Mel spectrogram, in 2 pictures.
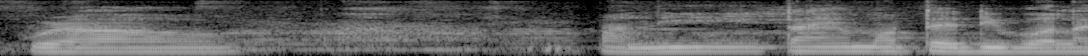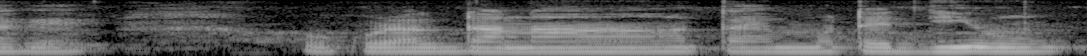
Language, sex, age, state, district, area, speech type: Assamese, female, 18-30, Assam, Sivasagar, rural, spontaneous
